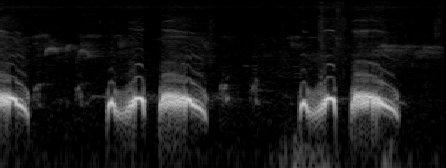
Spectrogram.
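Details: Spotted dove coo phrases for luring and stimulating decoy birds, repeated roughly every two seconds: a rippling two-note lead-in followed by a full, downward-sliding coo, with a faint low rumble near the end.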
